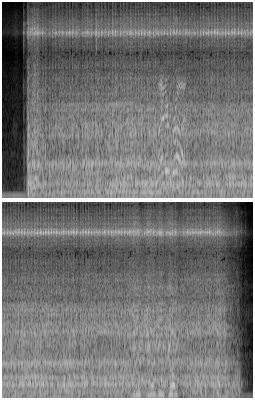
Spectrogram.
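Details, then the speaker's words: Two-stroke RC boat engine after a heavy flood, cleared by removing the plug and pulling it over several times: a high-pitched buzzing that runs unevenly with a wavering note while excess fuel clears. Rough running from flooding. "That should be pretty well unflooded. Now, normal flooding situations. We just pulled a couple times and you flooded it."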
